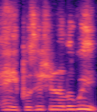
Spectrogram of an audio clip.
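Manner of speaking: high-pitched calling out.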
